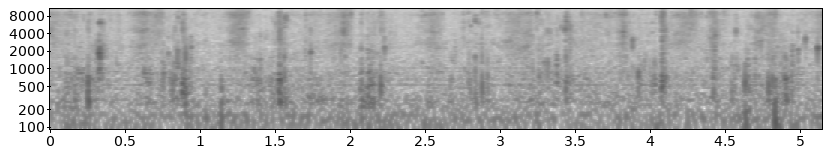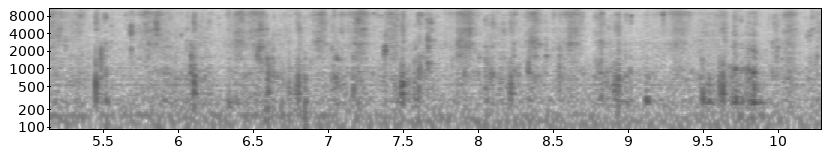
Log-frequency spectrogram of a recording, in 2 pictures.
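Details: Dogs lick coconut water popsicles in a continuous patter of moist tongue clicks and smacks, fairly even in loudness throughout, with a constant low hum in the background.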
